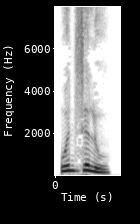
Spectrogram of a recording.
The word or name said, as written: ಒಜ್ಜಲು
